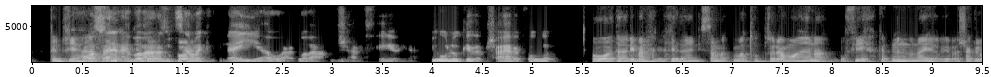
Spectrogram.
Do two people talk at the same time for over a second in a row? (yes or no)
yes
